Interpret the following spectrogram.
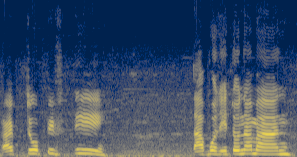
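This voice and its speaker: A man's voice: extremely high pitch, fairly even intonation, unhurried, pushed and bright, lo-fi sound, slight background noise. A man with a Filipino accent vlogging casually at outdoor stalls, asking vendors for prices and talking to his viewers as friends. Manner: chatty, asks prices, addresses viewers as friends. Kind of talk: casual walk-through vlog.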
